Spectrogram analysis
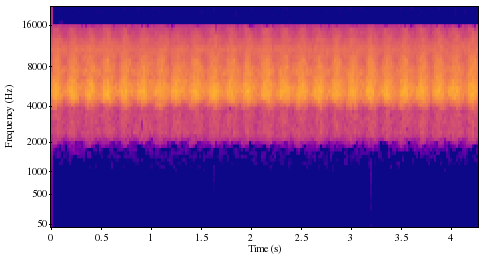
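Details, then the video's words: Pine-dwelling cicadas at Pefkos Bay, Skiros Island, Greece, in July 2018 produce a shrill, sizzling chorus that throbs rhythmically about three times a second, captured with a Sony RX3 and external mic. "Cicada Sounds, July 2018 Skiros, Greece"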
